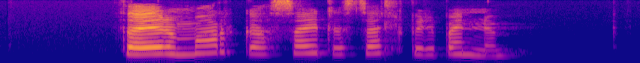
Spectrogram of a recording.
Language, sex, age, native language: Icelandic, female, 12, Icelandic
